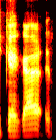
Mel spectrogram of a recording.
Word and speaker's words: Kierkegaard: É, é, é dinamarquês e nós optamos por não dizer em dinamarquês, diz, dizemos fazemos à nossa maneira aqui cagar e portanto é, se o ouvinte depois eh, se interessar pode até ver como é que será a pronúncia em dinamarquês.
